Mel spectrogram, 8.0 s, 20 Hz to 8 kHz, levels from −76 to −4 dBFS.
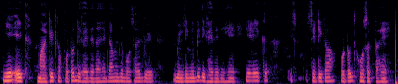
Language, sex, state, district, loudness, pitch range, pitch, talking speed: Hindi, male, Bihar, East Champaran, -33 LUFS, 115-130 Hz, 120 Hz, 190 wpm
